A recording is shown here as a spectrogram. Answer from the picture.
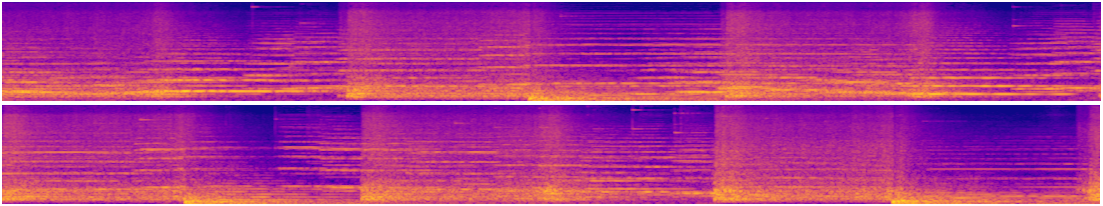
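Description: Brass band playing a slow funeral march: trumpets, trombones and other brass hold sustained chords over a steady drum beat. There is a heavy stroke about every two seconds.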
